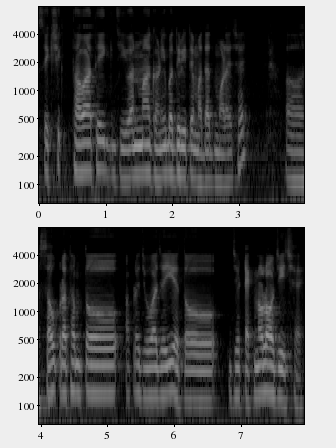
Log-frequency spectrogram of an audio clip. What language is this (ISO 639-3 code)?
guj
